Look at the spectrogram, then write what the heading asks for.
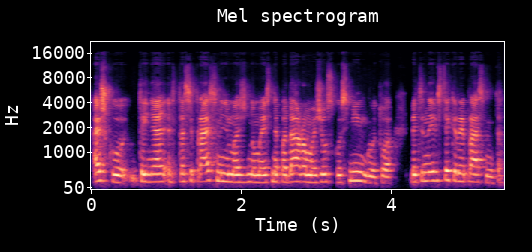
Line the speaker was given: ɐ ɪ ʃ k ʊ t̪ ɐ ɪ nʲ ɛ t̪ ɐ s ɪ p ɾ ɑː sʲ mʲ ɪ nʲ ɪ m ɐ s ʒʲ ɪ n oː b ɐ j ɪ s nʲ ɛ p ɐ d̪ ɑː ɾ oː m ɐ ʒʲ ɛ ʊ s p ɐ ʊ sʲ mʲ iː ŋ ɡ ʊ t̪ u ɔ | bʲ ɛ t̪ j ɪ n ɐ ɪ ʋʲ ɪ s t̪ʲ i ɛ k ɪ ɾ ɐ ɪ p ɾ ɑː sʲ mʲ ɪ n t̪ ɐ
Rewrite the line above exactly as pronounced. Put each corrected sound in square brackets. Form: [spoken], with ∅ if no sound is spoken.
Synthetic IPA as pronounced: ɐ ɪ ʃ k ʊ t̪ ɐ ɪ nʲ ɛ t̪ ɐ s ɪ p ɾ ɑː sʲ mʲ ɪ nʲ ɪ m ɐ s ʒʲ ɪ n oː [m] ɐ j ɪ s nʲ ɛ p ɐ d̪ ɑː ɾ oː m ɐ ʒʲ ɛ ʊ s [k] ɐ ʊ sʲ mʲ iː ŋ ɡ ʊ t̪ u ɔ | bʲ ɛ t̪ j ɪ n ɐ ɪ ʋʲ ɪ s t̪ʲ i ɛ k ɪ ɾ ɐ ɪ p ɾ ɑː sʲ mʲ ɪ n t̪ ɐ

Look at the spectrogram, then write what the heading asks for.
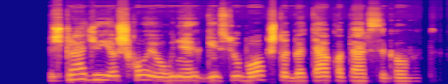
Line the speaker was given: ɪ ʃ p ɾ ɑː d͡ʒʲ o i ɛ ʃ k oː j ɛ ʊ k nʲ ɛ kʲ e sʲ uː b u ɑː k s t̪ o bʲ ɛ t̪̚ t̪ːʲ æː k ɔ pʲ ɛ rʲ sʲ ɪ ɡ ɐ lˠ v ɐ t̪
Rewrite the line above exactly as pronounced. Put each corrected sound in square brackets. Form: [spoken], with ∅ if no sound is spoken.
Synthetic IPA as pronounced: ɪ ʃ p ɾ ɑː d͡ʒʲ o i ɛ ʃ k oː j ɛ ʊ [ɡ] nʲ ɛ [ɡʲ] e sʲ uː b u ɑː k [ʃ] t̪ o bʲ ɛ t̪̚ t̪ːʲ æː k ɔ pʲ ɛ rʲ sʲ ɪ ɡ ɐ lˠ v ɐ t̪

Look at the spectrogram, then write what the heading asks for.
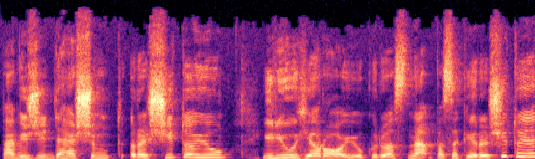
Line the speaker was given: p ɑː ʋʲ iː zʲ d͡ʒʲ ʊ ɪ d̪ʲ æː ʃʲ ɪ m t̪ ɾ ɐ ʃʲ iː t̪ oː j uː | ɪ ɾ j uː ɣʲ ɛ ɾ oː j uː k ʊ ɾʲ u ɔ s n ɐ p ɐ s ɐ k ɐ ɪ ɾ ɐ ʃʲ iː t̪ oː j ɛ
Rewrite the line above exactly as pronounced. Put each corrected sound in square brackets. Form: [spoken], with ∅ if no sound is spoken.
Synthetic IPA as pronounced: p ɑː ʋʲ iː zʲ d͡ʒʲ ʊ ɪ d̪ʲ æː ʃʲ ɪ m t̪ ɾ ɐ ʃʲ iː t̪ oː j uː | ɪ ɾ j uː ɣʲ ɛ ɾ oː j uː k ʊ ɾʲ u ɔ s n ɐ p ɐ s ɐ k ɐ ɪ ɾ ɐ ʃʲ iː t̪ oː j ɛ

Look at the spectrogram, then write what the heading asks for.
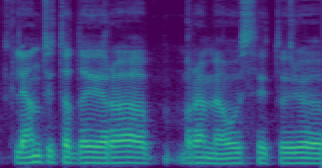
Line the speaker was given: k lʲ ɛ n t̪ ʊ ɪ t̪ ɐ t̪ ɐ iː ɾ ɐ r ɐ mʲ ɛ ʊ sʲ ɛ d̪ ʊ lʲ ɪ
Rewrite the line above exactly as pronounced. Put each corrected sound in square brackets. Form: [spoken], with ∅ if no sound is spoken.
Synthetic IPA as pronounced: k lʲ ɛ n t̪ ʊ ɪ t̪ ɐ [d̪] ɐ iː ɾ ɐ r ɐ mʲ ɛ ʊ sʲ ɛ [t̪] ʊ [ɾʲ] ɪ

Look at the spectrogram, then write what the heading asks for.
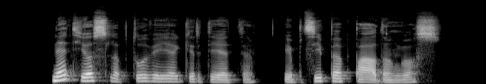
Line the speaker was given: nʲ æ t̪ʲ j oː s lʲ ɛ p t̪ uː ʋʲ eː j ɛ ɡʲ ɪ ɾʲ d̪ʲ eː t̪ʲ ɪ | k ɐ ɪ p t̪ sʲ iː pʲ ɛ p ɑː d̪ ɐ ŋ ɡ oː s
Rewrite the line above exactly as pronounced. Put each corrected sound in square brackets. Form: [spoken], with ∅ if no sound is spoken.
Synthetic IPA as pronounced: nʲ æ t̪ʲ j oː s lʲ ɛ p t̪ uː ʋʲ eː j ɛ ɡʲ ɪ ɾʲ d̪ʲ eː t̪ʲ ɪ | k ɐ ɪ p t̪ sʲ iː pʲ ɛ p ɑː d̪ ɐ ŋ ɡ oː s

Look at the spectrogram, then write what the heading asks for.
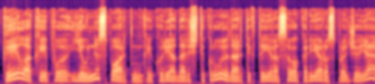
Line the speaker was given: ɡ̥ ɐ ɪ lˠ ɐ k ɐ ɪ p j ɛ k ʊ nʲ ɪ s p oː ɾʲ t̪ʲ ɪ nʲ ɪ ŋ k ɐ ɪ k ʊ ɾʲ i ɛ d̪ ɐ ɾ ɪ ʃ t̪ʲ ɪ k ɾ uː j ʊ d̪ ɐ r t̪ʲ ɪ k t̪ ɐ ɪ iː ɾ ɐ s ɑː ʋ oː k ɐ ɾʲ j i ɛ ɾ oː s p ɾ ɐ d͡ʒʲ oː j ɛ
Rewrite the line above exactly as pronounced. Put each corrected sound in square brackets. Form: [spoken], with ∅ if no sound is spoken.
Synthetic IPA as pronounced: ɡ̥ ɐ ɪ lˠ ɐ k ɐ ɪ p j ɛ [∅] ʊ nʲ ɪ s p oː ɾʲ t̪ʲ ɪ nʲ ɪ ŋ k ɐ ɪ k ʊ ɾʲ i ɛ d̪ ɐ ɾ ɪ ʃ t̪ʲ ɪ k ɾ uː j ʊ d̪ ɐ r t̪ʲ ɪ k t̪ ɐ ɪ iː ɾ ɐ s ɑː ʋ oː k ɐ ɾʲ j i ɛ ɾ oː s p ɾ ɐ d͡ʒʲ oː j ɛ

